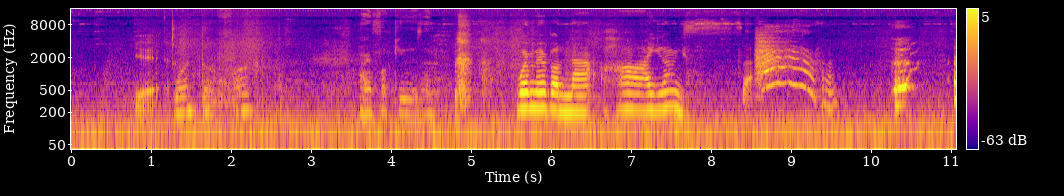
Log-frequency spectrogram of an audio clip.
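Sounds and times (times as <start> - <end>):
person squealing: 8.6 - 9.6.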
